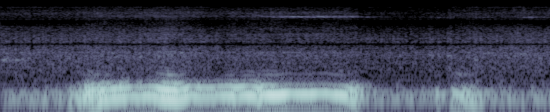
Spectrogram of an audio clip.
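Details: Female dog fast asleep gives a long, low, droning, trombone-like snore, then a shorter, softer snort; loud, strange tonal snoring.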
